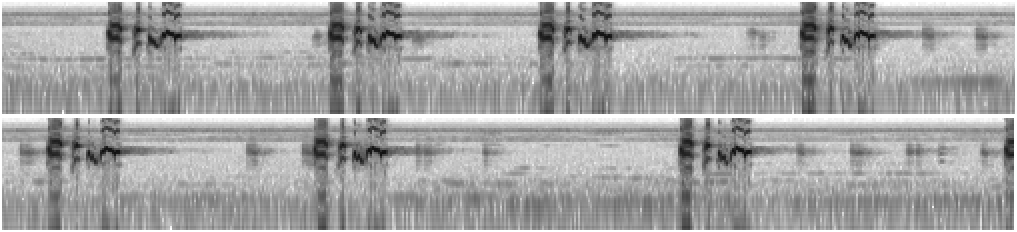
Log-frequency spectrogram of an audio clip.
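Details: Sooty-headed bulbul (Pycnonotus aurigaster) song, used to call in wild bulbuls and as a tutor for captive birds: short, bubbly phrases of a few bright notes repeated every second or so over a faint steady high hiss.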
